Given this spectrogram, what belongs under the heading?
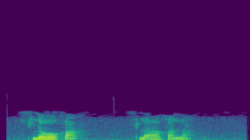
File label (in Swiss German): "lache", alsace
